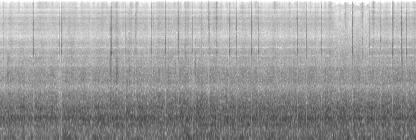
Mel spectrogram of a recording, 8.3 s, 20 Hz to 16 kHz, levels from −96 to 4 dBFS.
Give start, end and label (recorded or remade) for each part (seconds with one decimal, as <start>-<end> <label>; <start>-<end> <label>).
0.0-6.7 remade; 6.7-7.4 recorded; 7.4-8.3 remade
